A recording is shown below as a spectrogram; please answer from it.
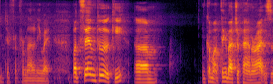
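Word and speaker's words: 扇風機: And normally we pronounce this as hu, but here we have a little maru, all right, a little circle on the fu, so it's a pu, all right, and with an extra u, so senpuki.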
